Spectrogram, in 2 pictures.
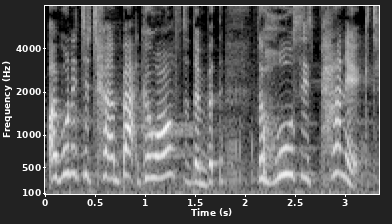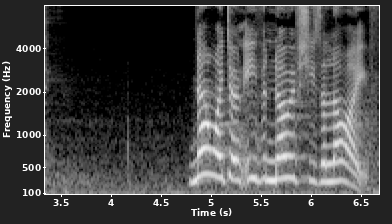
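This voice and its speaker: An actress playing a bitter young noblewoman who talks in a cold, sharp, sarcastic way. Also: extremely high pitch, normal speed. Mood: shaken. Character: bitter young noblewoman, estranged daughter, zealous. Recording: long hall reverb.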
